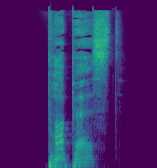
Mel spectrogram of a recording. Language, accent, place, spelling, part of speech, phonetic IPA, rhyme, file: German, Germany, Berlin, poppest, verb, [ˈpɔpəst], -ɔpəst, De-poppest.ogg
- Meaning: second-person singular subjunctive I of poppen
